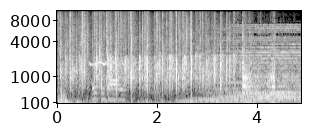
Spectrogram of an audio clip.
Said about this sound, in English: So let's have a round of applause, please, for ….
